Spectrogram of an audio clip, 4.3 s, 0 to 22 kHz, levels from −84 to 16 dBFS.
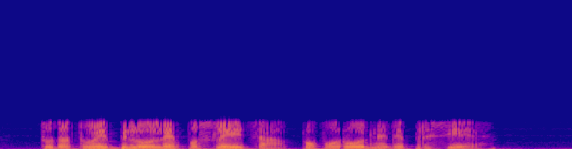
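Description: Speech, grainy and rough throughout, with nothing above 4.4 kHz: likely heavy Opus compression at a very low bitrate, with noise-filled bands in place of MP3-style swirling holes.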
